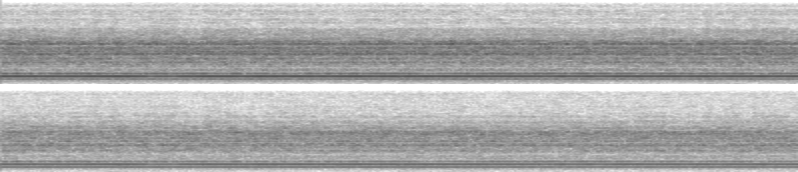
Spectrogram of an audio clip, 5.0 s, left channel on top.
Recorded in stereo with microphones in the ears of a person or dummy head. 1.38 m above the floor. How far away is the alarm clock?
I don't hear an alarm clock.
